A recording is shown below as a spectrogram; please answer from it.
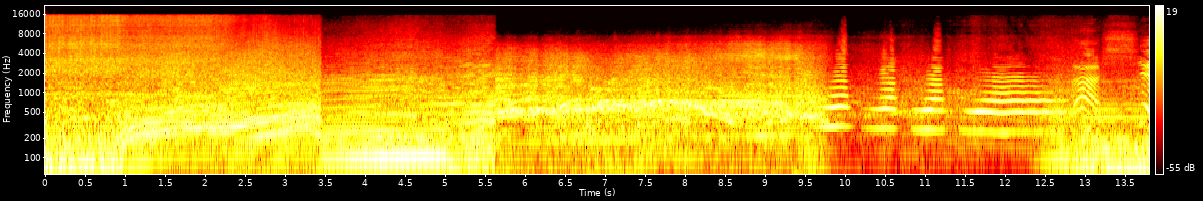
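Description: A hot rod drag race car launches hard at a drag week event, its engine climbing steeply in pitch through several gear changes, loud and close, then settling into sharp, pulsing revs near the end.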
